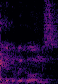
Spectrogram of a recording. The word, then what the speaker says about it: Dweghom: Today I am joined, I will play the Dweghoms, of course, the Dweghom, as I've learned it's pronounced officially.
